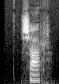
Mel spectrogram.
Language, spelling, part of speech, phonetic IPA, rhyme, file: Russian, шар, noun, [ʂar], -ar, Ru-шар.ogg
- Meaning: 1. ball, solid sphere 2. ball (the set of points lying within a given distance from a given point) 3. balloon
